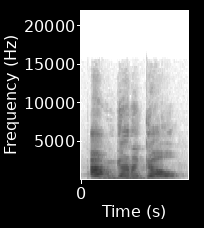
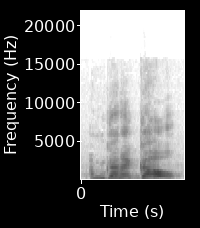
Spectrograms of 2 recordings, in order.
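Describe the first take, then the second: First: 'Going to' is blended smoothly into 'gonna'. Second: 'Going to' is blended smoothly into 'gonna'.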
